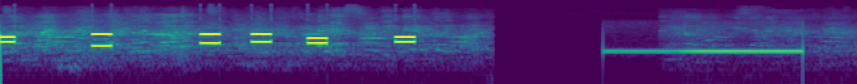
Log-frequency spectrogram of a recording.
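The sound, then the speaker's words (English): Touch-tone keypad beeps dial a phone number, a handful of short bright tones at uneven intervals over a murmur of background voices. After a brief silence, a steady, sustained line tone follows. “We're gonna dial him up real quick.”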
